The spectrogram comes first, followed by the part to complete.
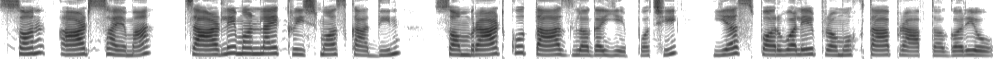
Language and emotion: Nepali, neutral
